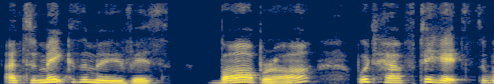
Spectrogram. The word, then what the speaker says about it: Barbra: Winning a talent contest in a gay bar started her career, and disliking her name, she changed it from Barbara to Barbra, like bra.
